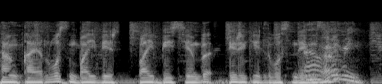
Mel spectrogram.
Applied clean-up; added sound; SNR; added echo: none; none; none; none.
